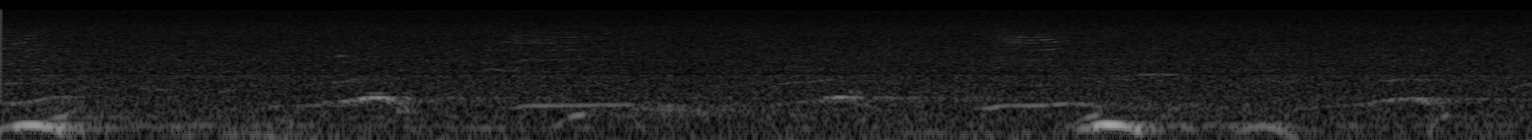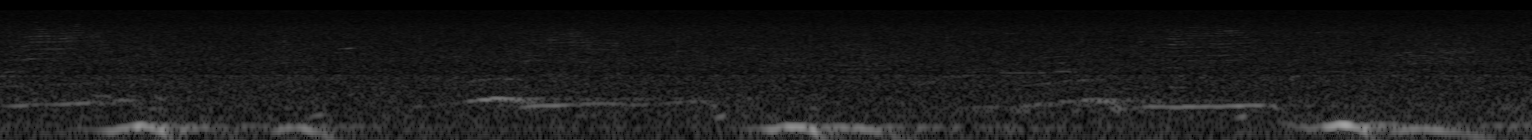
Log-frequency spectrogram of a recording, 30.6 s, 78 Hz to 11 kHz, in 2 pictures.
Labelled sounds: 4.8	5.8	humpback whale, 0.90 to 3.0 kHz
10.0	10.4	humpback whale, 2.6 to 3.1 kHz
11.4	11.8	humpback whale, 0.80 to 0.83 kHz
15.5	16.0	humpback whale, 1.9 to 3.1 kHz
25.3	25.7	humpback whale, 0.80 to 0.90 kHz

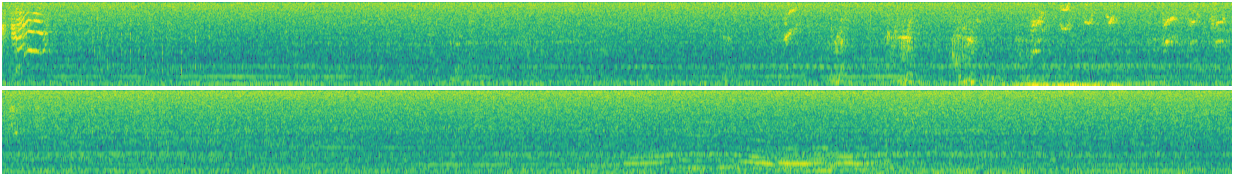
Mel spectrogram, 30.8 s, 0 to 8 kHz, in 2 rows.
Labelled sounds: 11.0	11.4	humpback whale, 2.0 to 2.8 kHz
19.4	19.6	humpback whale, 0.93 to 1.0 kHz
23.9	25.0	humpback whale, 0.80 to 1.5 kHz

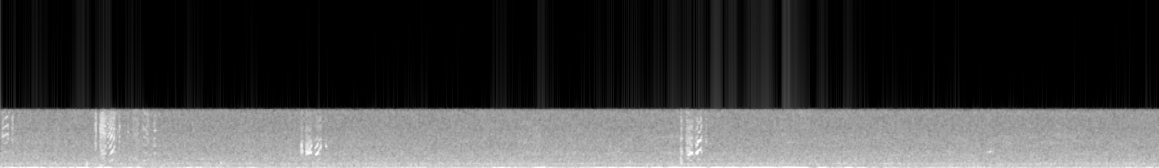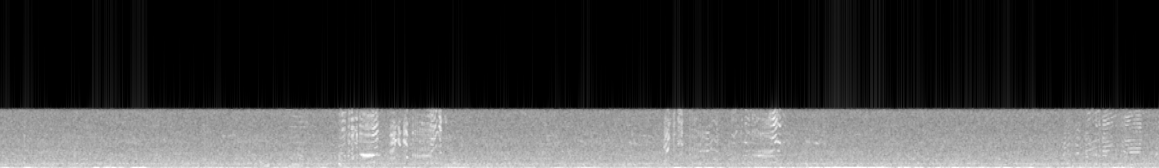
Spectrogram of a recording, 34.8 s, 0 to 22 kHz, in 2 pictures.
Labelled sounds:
9.9	10.2	Pacific white-sided dolphin, 4.0 to 4.3 kHz
21.7	23.1	Pacific white-sided dolphin, 1.4 to 5.5 kHz
33.9	34.5	Pacific white-sided dolphin, 2.0 to 6.9 kHz

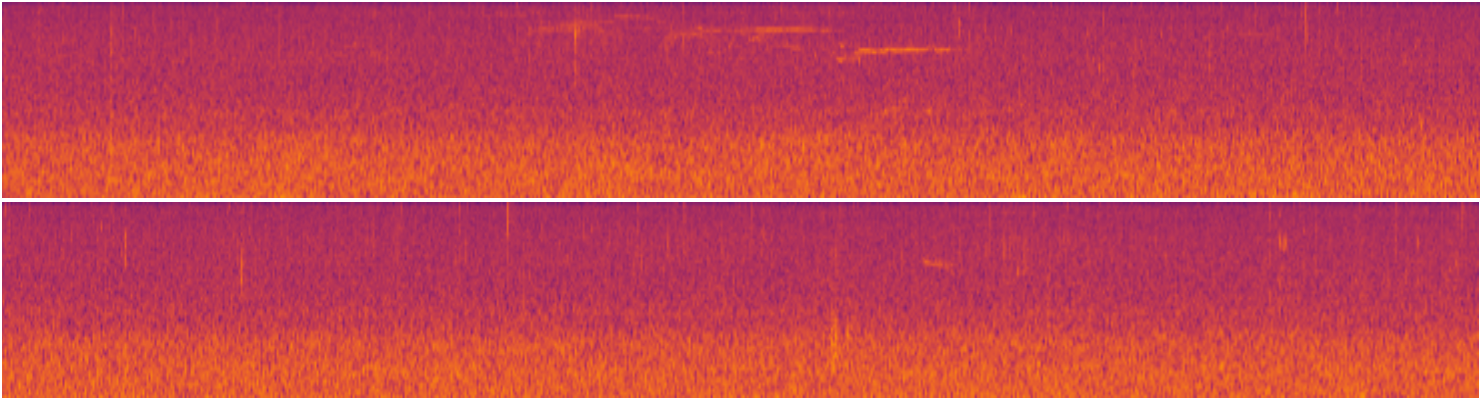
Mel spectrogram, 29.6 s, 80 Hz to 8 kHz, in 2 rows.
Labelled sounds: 4.9	5.7	killer whale, Bigg's (transient), 5.1 to 6.5 kHz
6.1	6.6	killer whale, Bigg's (transient), 6.0 to 6.3 kHz
7.2	9.5	killer whale, Bigg's (transient), 3.2 to 5.2 kHz
12.4	12.6	killer whale, Bigg's (transient), 4.7 to 4.9 kHz
23.9	24.3	killer whale, Bigg's (transient), 2.5 to 3.3 kHz

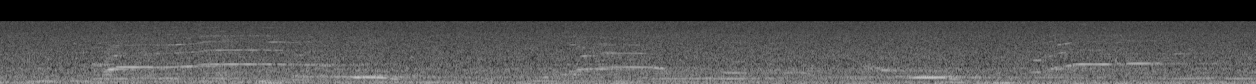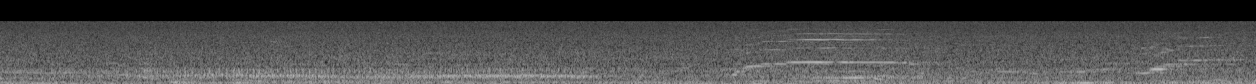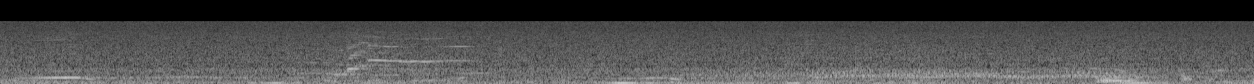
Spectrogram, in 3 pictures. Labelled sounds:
1.1	1.6	humpback whale, 0.80 to 0.86 kHz
1.8	3.0	humpback whale, 0.80 to 3.8 kHz
6.0	6.7	humpback whale, 0.80 to 1.7 kHz
10.6	11.5	humpback whale, 0.80 to 1.1 kHz
20.0	21.3	humpback whale, 0.80 to 4.3 kHz
24.1	24.7	humpback whale, 0.80 to 2.4 kHz
28.6	29.8	humpback whale, 0.80 to 3.4 kHz

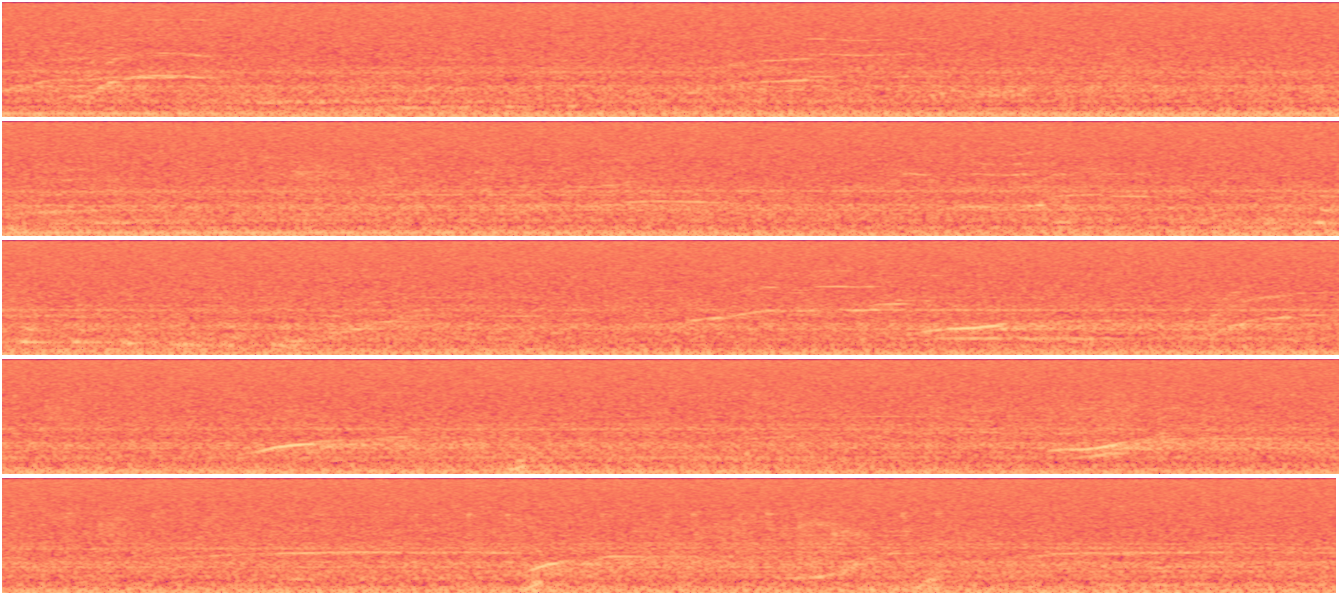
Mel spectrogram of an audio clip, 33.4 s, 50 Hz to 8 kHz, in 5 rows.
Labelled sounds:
0.4	1.1	humpback whale, 0.93 to 2.3 kHz
3.8	4.4	humpback whale, 0.86 to 3.2 kHz
9.8	10.2	humpback whale, 0.80 to 0.93 kHz
11.5	11.9	humpback whale, 2.0 to 2.1 kHz
16.8	17.9	humpback whale, 0.80 to 2.6 kHz
19.6	19.9	humpback whale, 1.6 to 2.0 kHz
25.7	26.0	humpback whale, 0.80 to 1.1 kHz
28.0	28.8	humpback whale, 0.96 to 1.2 kHz
29.7	30.0	humpback whale, 0.80 to 0.99 kHz
31.9	32.6	humpback whale, 0.86 to 1.1 kHz

